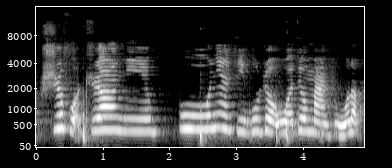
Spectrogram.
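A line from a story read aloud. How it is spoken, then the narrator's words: Laughing. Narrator (Chinese): 悟空笑着说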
